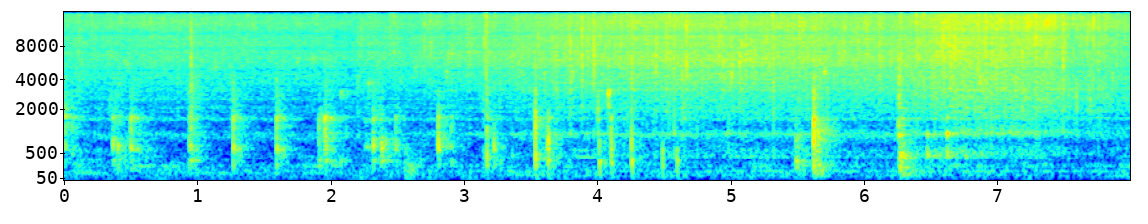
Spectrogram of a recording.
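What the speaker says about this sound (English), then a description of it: "we're going to sweat down the onions and the garlic" Onions and garlic sweat in a pan for a Moroccan butternut soup, a soft continuous sizzle broken by a run of sharp, irregular stirring scrapes and knocks, close and fairly quiet.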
